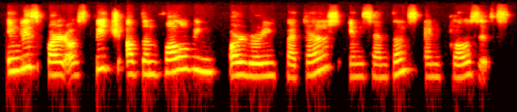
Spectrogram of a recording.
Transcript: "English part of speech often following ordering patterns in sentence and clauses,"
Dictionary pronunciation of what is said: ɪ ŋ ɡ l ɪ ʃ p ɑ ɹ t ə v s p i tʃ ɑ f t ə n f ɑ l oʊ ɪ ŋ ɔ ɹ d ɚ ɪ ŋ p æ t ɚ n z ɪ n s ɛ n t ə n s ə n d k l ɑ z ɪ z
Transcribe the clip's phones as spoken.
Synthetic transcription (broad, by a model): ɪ ŋ ɡ l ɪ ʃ p ɑ ɹ t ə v s p i tʃ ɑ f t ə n f ɑ l oʊ ɪ ŋ ɔ ɹ d ɚ ɪ ŋ p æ t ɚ n s ɪ n s ɛ n t ə n s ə n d k l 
